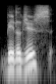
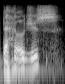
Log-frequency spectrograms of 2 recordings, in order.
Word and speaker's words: Betelgeuse: Beetlejuice, Betelgeuse. I do believe it's more of an Arabic name, so it should be pronounced more like Betelgeuse.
